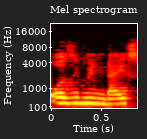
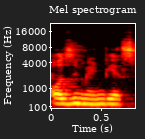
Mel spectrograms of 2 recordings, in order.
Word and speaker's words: Ozymandias: इसको कुछ लोग ओज़िमेंडाइस भी पढ़ते हैं बट ओज़िमेंडाइस मेरे ख़्याल से तो करेक्ट नहीं है। बहरहाल इंग्लिश की डिफरेंट प्रोनाउंसिएशंस होती हैं और डिफरेंट प्रोनाउंसिएशंस को करेक्ट माना जाता है। सो मेरी तरफ से तो इसकी जो प्रोनाउंसिएशन करेक्ट वाली है वो है ओज़िमेंडियस, ठीक है।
